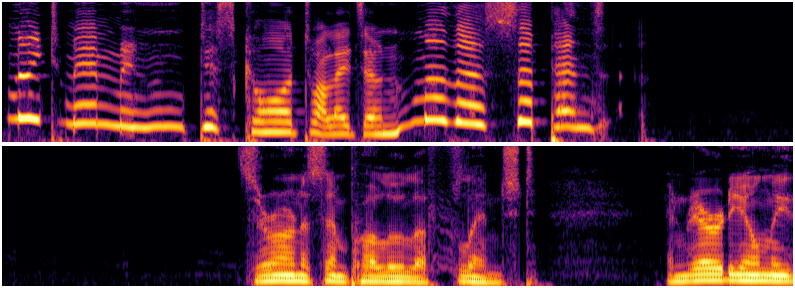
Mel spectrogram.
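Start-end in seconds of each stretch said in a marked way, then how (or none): 0.0-3.0 high, light and airy; breezy lady voice. Acted. Rarity reassuring the sisters, breezy high voice. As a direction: brush off danger with ease.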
